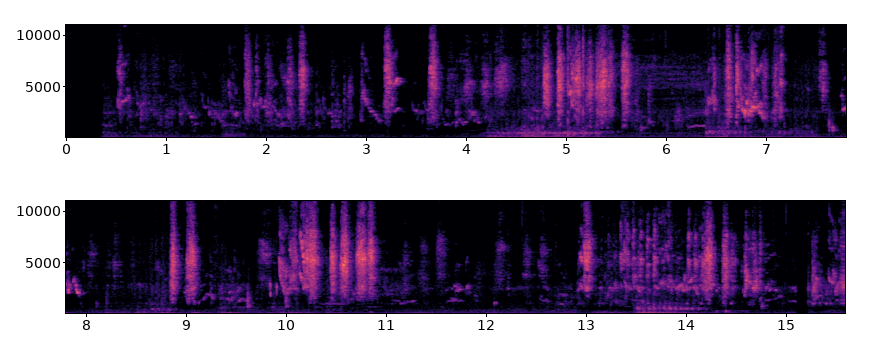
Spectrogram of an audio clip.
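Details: Budgerigars chatter in quick, scratchy high chirps, with bursts of fluttering wings and rustling.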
